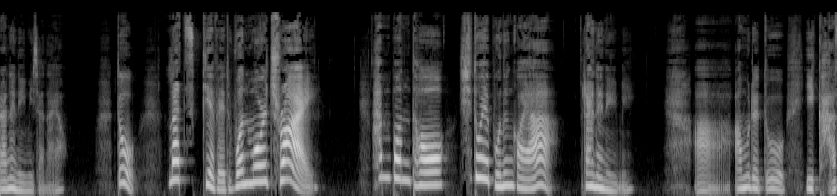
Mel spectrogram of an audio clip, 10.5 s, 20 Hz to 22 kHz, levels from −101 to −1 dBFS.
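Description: Speech clip with nothing technically wrong in it.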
